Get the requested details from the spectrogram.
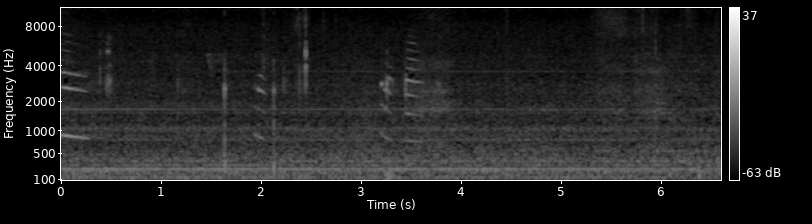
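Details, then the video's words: Domestic cat giving a funny noise: a few short, high, chirp-like calls with rising and falling harmonic sweeps, spaced over the first few seconds, then quieter, over a steady low electrical hum indoors. "Funny cat noise"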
